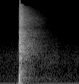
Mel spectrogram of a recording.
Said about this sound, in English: Okay, hold up. I'm going to clap us in again.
